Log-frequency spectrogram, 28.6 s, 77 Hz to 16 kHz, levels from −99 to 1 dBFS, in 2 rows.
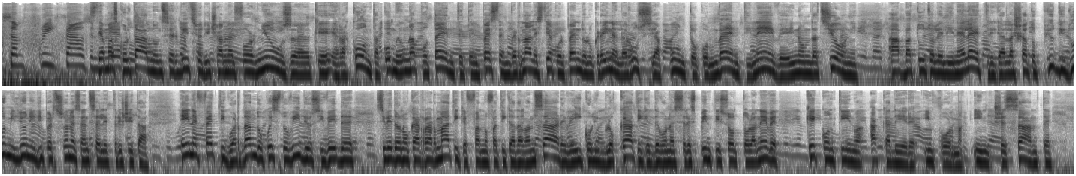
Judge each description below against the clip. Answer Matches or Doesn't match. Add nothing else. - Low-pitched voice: Doesn't match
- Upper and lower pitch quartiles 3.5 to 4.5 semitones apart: Matches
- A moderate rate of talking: Matches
